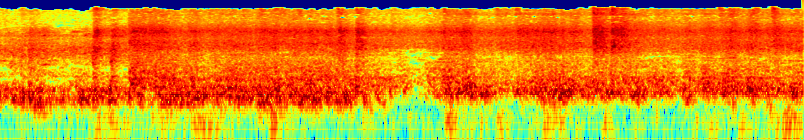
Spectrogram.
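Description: Moving passenger train coach heard from inside: a steady rumble and rattle of wheels on the track, with a couple of sharp clicks over rail joints.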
